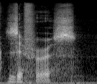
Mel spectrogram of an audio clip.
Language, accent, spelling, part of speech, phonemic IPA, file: English, UK, zephyrous, adjective, /ˈzɛfəɹəs/, En-uk-zephyrous.ogg
- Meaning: 1. Like a zephyr 2. Like a zephyr.: Soft, gentle, refreshing 3. Breezy; blown by a breeze 4. Light, fine, soft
